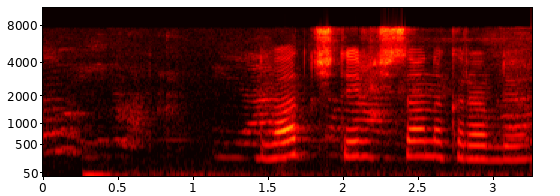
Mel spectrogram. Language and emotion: Russian, neutral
